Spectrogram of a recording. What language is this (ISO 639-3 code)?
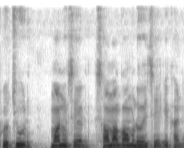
ben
